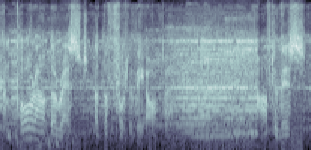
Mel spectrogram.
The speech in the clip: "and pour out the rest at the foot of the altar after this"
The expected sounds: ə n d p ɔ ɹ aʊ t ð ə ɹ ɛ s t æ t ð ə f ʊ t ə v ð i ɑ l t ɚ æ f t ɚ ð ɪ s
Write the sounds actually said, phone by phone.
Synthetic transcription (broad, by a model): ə n p ɔ ɹ aʊ t ð ə ɹ ɛ s t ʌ t ð ə f ʊ t ə v ð i ɑ l t ɚ æ f t ɚ ð ɪ s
